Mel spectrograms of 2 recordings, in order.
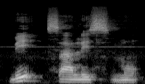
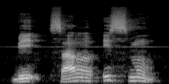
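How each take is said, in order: First: The l takes the vowel, joining straight into ismu. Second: The word ismu starts separately with its own hamzah. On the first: "dibaca sesuai dengan kaidah nakal menjadi" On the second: "Bacaan awalnya"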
